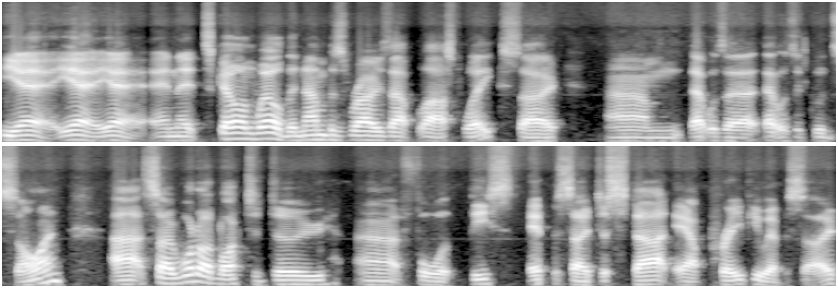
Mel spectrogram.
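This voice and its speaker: The background is silent and the recording very clean. A man talks fairly slowly. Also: dry, close sound with no echo. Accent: Tasmanian. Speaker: basketball podcast co-host. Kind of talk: casual podcast chat. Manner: hesitant, many fillers.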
